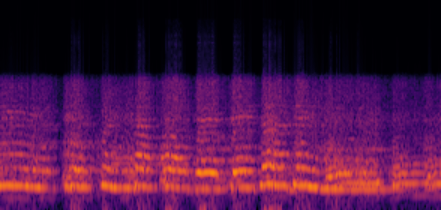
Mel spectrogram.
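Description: A high female voice singing a Hindi song melody over musical accompaniment, ending on a long held note.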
